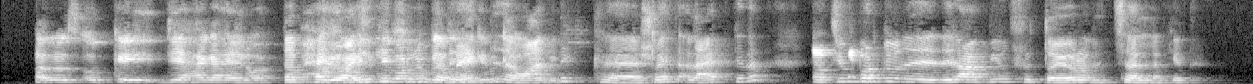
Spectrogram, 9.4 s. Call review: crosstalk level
present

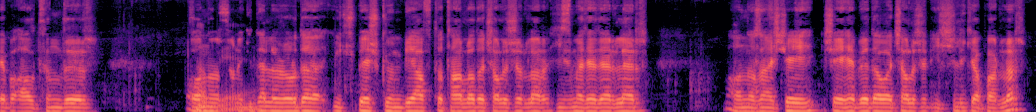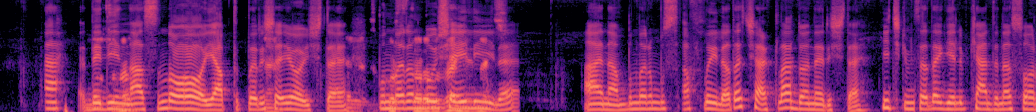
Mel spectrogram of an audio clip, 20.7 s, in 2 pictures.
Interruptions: present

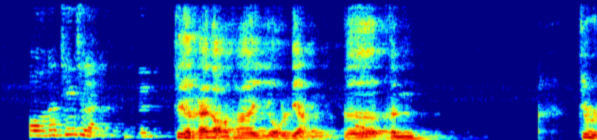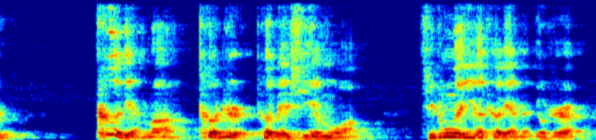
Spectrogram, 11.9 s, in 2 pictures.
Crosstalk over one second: none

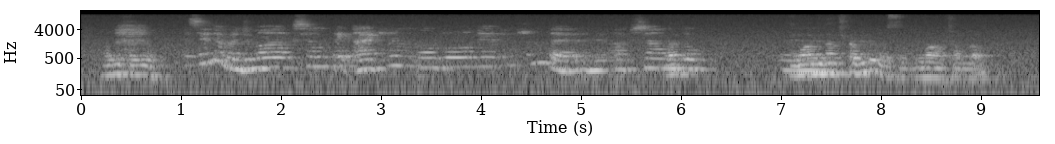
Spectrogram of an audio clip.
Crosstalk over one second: none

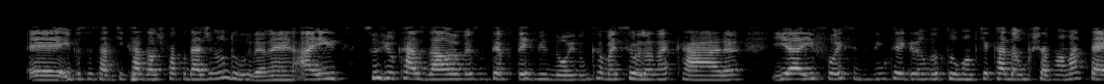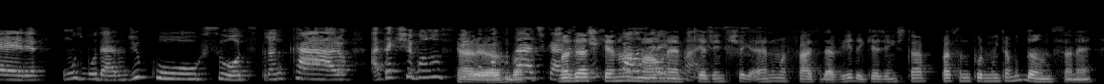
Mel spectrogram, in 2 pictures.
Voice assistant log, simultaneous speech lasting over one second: present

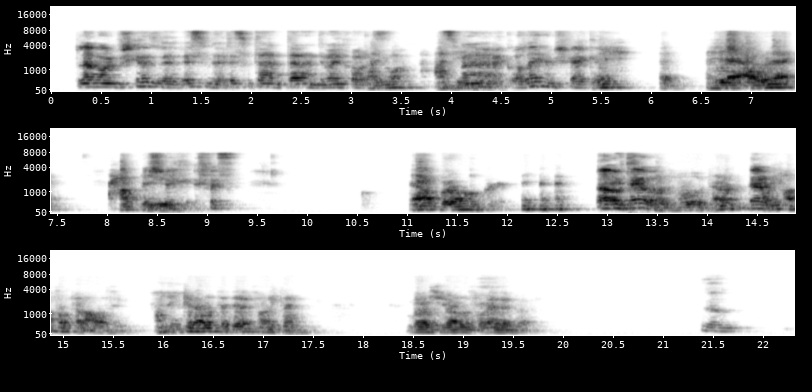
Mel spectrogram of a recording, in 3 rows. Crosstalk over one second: none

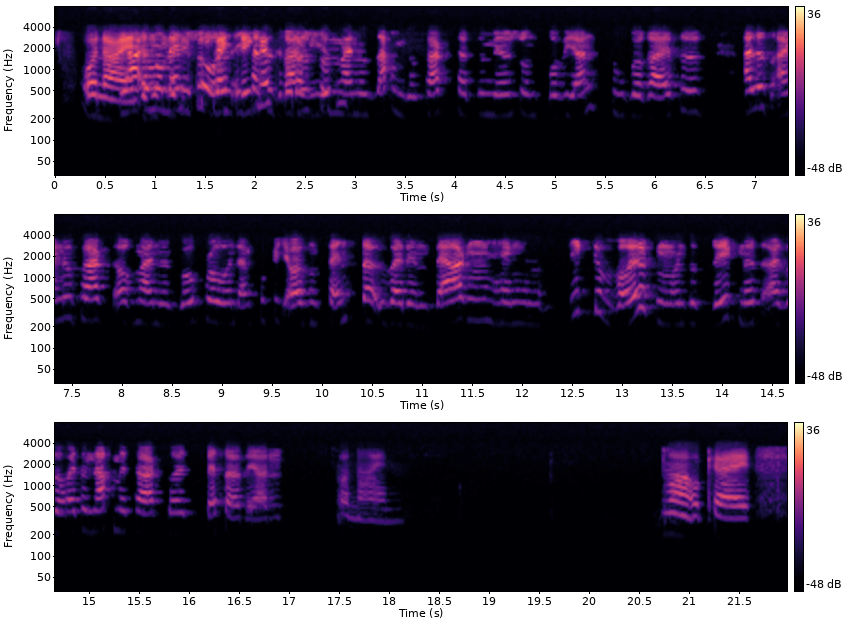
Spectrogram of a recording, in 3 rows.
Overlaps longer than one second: present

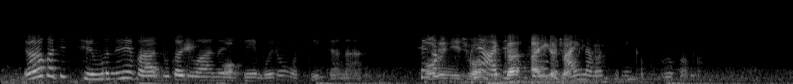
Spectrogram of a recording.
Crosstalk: present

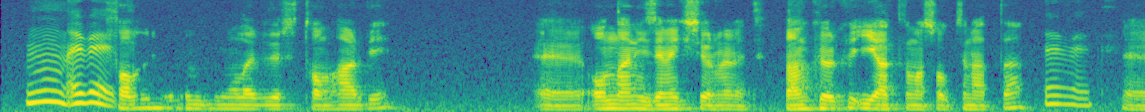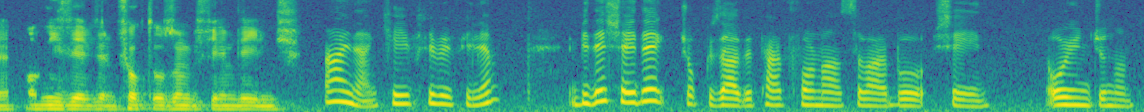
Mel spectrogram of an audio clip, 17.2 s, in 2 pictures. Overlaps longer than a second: none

